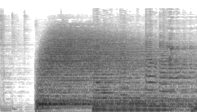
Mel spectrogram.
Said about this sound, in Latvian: Signāls pēc signāla pēdējā izšķirošā kārta.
